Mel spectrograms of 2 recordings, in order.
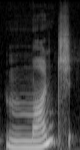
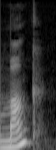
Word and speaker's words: Munch: The Scream by Edvard Munch. No, Monk.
